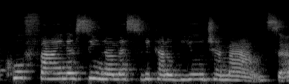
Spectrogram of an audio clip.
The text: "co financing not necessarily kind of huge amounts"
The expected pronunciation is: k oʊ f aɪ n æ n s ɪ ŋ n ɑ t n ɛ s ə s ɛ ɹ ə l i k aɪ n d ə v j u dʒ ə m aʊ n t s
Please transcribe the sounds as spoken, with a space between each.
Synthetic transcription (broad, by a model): k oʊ f aɪ n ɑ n s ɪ n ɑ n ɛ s s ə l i k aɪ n ə v j u dʒ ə m aʊ n t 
